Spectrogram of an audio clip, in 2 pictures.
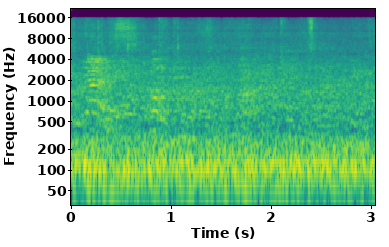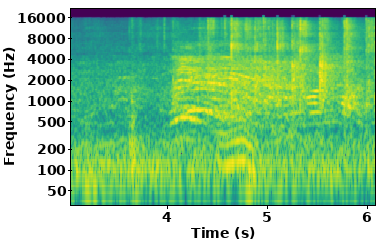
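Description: Voices over a steady low hum; about four seconds in, a high-pitched voice cries out for a second or so, the loudest sound here, followed near the end by a few sharp knocks.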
